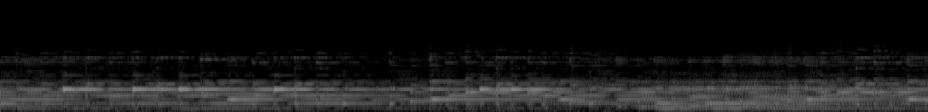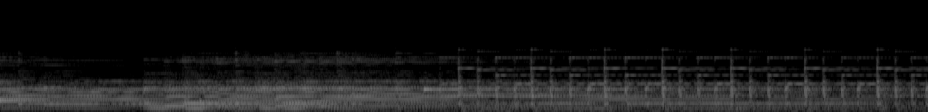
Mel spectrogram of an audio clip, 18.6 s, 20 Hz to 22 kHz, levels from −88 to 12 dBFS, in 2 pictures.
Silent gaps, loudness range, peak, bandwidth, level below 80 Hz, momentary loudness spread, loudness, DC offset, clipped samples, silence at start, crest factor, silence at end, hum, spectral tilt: none; 8 LU; -32 dBFS; 6.2 kHz; -80 dBFS; 11 LU; -49 LUFS; under 0.1%; under 0.1%; 0 s; 18 dB; 0 s; none; -5 dB/octave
